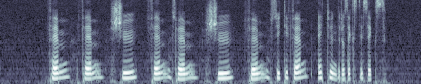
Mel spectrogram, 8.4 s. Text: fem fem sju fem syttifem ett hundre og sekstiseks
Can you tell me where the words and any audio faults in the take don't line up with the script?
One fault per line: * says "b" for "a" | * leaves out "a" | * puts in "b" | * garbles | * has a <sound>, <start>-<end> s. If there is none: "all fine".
* puts in "fem sju fem"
